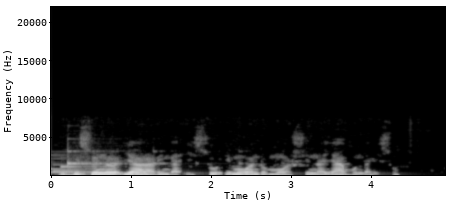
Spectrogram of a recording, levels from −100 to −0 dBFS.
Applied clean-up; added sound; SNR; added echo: classical method spectral subtraction.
